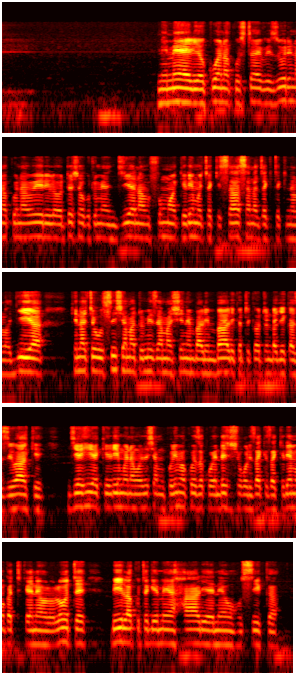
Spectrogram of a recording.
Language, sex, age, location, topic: Swahili, male, 25-35, Dar es Salaam, agriculture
